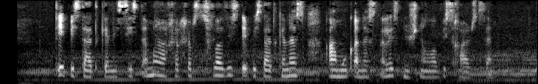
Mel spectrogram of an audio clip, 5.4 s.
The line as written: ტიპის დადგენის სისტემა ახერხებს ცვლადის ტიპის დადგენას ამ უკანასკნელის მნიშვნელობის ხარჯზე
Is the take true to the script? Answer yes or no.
yes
